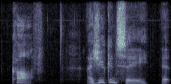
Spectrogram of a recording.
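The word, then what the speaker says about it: כף: Kaph is spelled with the plosive K sound. That's with a kamatz underneath, making it a ka sound. Ka.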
